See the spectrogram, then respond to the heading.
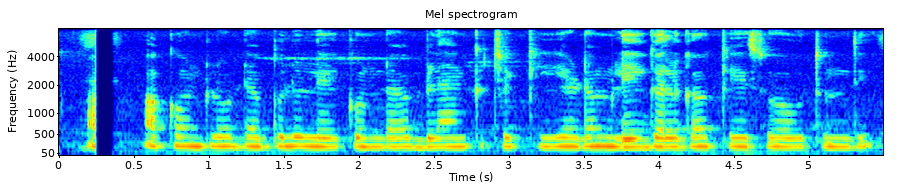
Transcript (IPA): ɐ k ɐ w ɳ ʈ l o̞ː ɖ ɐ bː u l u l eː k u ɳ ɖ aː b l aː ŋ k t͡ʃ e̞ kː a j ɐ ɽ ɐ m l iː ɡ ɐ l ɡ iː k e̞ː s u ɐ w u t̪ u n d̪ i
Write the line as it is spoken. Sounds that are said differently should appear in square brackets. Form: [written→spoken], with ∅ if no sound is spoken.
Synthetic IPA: ɐ k ɐ w ɳ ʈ l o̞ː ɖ ɐ bː u l u l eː k u ɳ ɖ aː b l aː ŋ k t͡ʃ e̞ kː [a→i] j ɐ ɽ ɐ m l iː ɡ ɐ l ɡ [iː→aː] k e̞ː s u ɐ w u t̪ u n d̪ i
